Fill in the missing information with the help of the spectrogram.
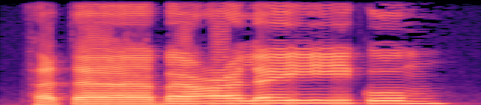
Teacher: فتح تا الف مدہ ہے، ایک الف کے برابر کھینچ کر پڑھیں گے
